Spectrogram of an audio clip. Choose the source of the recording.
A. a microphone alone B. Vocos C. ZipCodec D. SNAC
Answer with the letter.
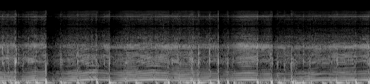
A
